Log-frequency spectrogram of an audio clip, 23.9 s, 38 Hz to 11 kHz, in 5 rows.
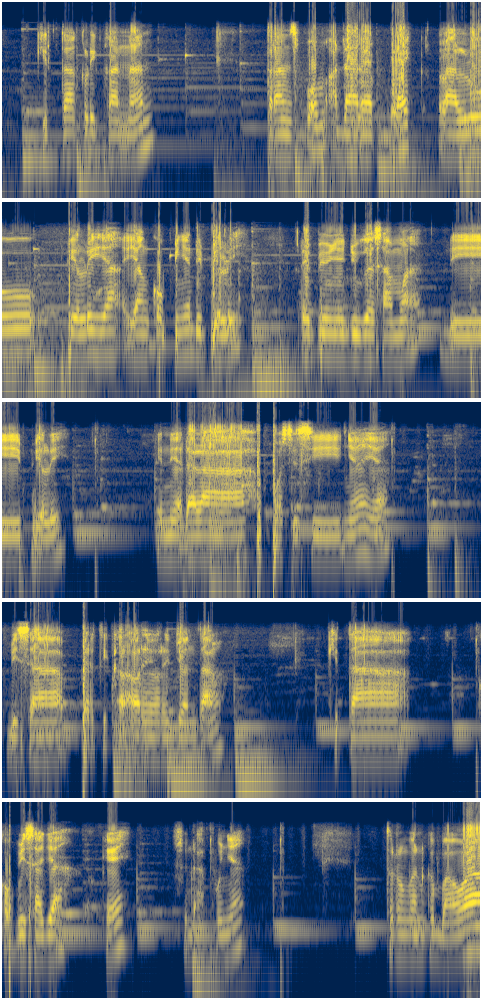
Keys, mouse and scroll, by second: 0.2 right click, 3.2-23.9 drag.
